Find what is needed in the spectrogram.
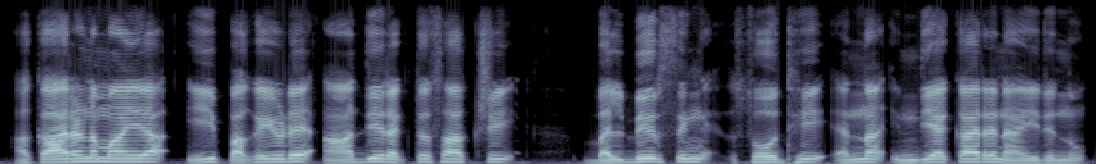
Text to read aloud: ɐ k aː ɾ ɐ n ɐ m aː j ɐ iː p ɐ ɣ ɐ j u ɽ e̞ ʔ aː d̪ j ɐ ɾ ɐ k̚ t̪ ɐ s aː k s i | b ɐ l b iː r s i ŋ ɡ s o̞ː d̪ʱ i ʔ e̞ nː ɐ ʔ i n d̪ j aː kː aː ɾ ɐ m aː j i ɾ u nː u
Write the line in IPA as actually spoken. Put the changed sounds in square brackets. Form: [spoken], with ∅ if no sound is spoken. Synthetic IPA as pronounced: ɐ k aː ɾ ɐ [ɳ] ɐ m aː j ɐ iː p ɐ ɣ ɐ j u ɽ e̞ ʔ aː d̪ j ɐ ɾ ɐ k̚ t̪ ɐ s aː k [ʂ] i | b ɐ l b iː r s i ŋ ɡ s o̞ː d̪ʱ i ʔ e̞ nː ɐ ʔ i n d̪ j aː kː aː ɾ ɐ [n] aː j i ɾ u nː u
